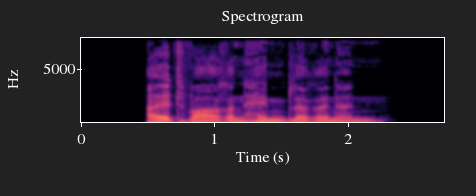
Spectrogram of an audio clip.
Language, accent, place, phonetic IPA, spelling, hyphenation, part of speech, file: German, Germany, Berlin, [ˈaltvaːʁənˌhɛndləʁɪnən], Altwarenhändlerinnen, Alt‧wa‧ren‧händ‧le‧rin‧nen, noun, De-Altwarenhändlerinnen.ogg
- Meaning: plural of Altwarenhändlerin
